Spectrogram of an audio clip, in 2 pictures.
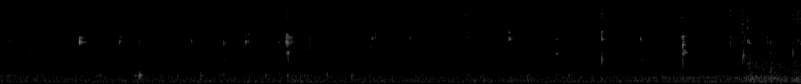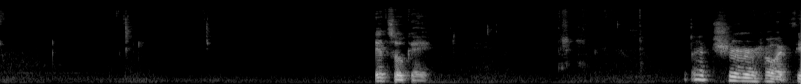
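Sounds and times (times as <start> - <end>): person chewing crispy pizza: 0.0 - 10.2, 13.6 - 14.5.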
